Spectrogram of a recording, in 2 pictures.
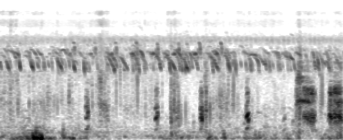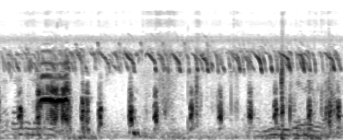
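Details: Free-range country chicks with their mother hen: a dense chorus of high, thin peeps repeated rapidly throughout, with occasional low clucks and faint rustling underneath.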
